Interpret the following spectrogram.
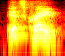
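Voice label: Voice Acting Spanish, male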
